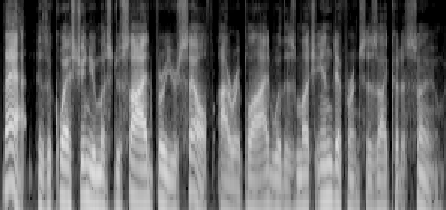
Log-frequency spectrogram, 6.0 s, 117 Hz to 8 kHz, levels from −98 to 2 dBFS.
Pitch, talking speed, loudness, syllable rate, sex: 115 Hz, 190 wpm, -21 LUFS, 5.4 syllables/s, male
